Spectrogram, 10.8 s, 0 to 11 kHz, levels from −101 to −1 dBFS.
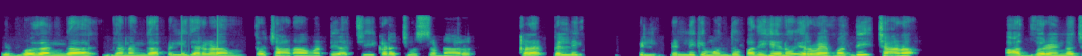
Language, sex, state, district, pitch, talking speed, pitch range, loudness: Telugu, male, Telangana, Karimnagar, 170 Hz, 115 wpm, 165-175 Hz, -17 LUFS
